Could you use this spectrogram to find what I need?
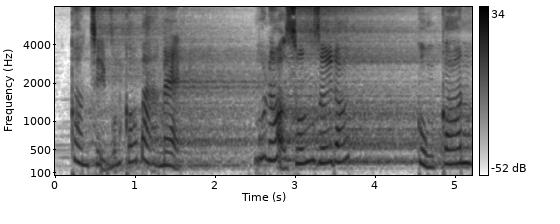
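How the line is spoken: Sudden tearful whimper. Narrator (Vietnamese): Đột nhiên, giọng của Linh mếu máo

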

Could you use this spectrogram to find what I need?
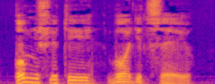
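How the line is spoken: Purring. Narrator (Russian): промурлыкала Лейла

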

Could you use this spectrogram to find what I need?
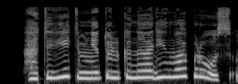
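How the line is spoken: Pleading. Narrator (Russian): взмолилась она

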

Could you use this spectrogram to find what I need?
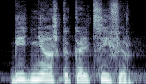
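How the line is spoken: Exclamation. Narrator (Russian): воскликнула Софи

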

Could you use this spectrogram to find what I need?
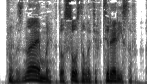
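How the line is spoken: Snort. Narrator (Russian): хмыкнул Артем

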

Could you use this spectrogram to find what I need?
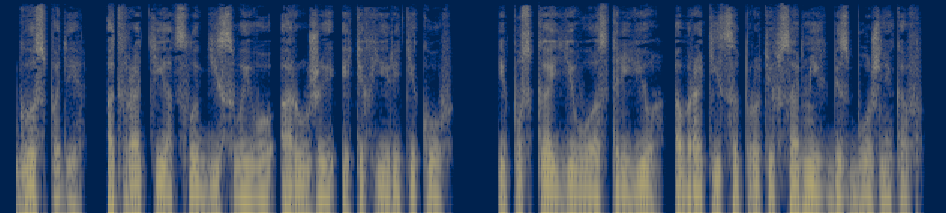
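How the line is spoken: Quietly to himself. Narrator (Russian): Тихо сказал я про себя

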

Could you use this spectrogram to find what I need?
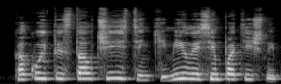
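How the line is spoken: Cooing old woman. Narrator (Russian): проворковала старушка

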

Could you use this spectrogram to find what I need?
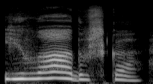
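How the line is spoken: Joyful witch's exclamation. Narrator (Russian): радостно воскликнула ведьма

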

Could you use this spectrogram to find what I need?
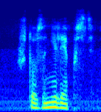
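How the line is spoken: Whisper. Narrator (Russian): прошептала Софи

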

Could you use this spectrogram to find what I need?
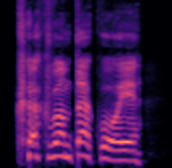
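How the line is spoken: Chuckling. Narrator (Russian): хохотнул предводитель разбойников

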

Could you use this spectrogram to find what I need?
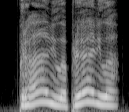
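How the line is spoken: Grumble. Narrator (Russian): проворчал он

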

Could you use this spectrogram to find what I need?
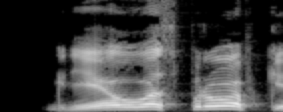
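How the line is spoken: Barking. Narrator (Russian): рявкнул Данди

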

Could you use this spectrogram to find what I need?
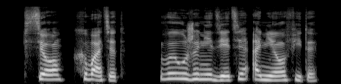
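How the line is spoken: Stern. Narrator (Russian): строго сказала Кинг Жао

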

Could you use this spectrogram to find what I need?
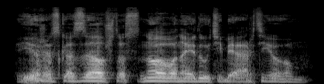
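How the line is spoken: Orc growling. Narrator (Russian): прорычал орк

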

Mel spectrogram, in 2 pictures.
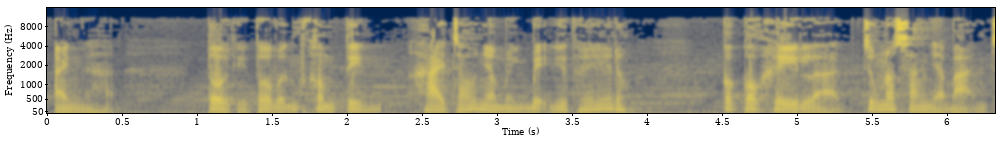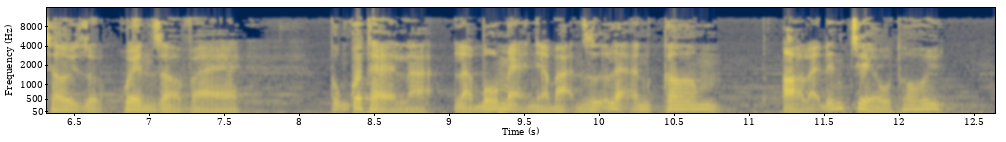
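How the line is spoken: Choked-up father. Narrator (Vietnamese): Bố của thằng Tuấn nghẹn ngào nói với bố của thằng Ân

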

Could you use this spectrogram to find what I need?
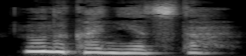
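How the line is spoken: Whisper. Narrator (Russian): прошептала она

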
